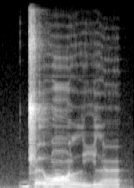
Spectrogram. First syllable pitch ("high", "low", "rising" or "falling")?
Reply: high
